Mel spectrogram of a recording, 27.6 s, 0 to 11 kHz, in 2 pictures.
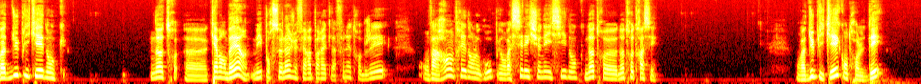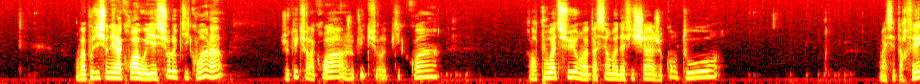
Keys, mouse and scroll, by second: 0.1 click, 1.3 click, 2.3 click, 4.1 click, 4.6 click, 6.5 click, 7.3 click, 9.7 click, 11.2 click, 13.1 ctrl+d, 14.3 click, 16.8-21.0 drag, 22.3 click, 25.0 click, 25.6-27.5 middle drag, 27.4 KP_Subtract.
